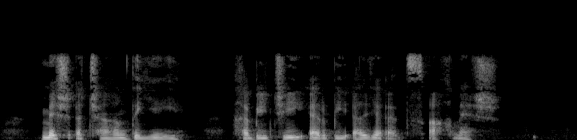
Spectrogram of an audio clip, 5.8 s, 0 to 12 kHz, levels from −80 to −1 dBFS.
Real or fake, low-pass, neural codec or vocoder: real; 7.2 kHz; none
